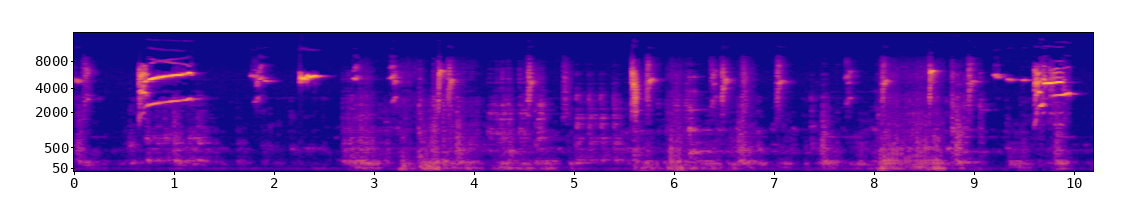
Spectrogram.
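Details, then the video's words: Red siskin in breeding mood before breeding, Double Pastel colour mutation, November 2023; rising whistled notes and sharp chips between clicking and ticking, with a loud upward whistle near the end. "Red Siskin 🦩Double Pastell 🔥FeuerZeisig before Breeding - Voice Brutstimmung"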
